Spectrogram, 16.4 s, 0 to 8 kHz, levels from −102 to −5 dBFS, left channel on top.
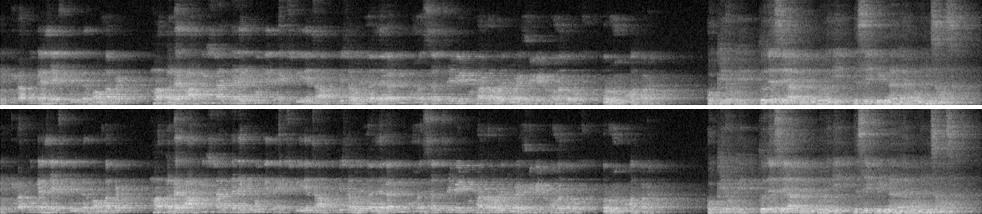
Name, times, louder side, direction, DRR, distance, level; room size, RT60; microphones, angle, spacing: voice 1, 0.0-2.0 2.5-9.6 10.0-10.9, equal, 20° right, -9 dB, 1.3 m, -28 dB
voice 2, 11.8-15.9, equal, 5° left, -12 dB, 0.9 m, -27 dB
9.5 x 3.9 x 2.9 m, 2.2 s
head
